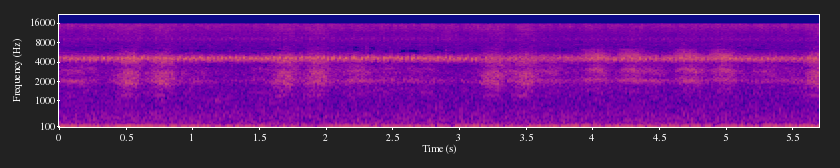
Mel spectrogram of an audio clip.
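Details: Common true katydids at night in deciduous forest, July 2013: brief gritty double and triple pulses from overlapping singers, set against an unbroken high insect buzz and a soft low hum.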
